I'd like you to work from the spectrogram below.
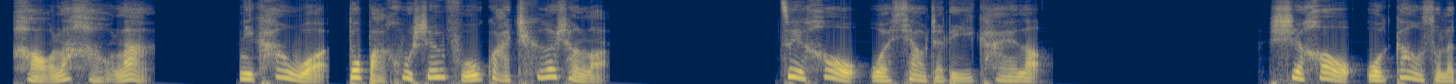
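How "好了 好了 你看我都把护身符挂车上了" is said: ordinary delivery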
